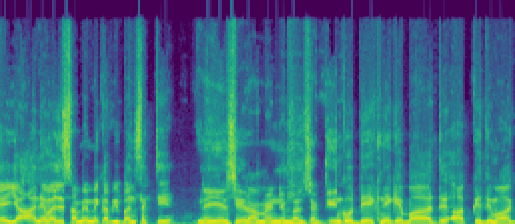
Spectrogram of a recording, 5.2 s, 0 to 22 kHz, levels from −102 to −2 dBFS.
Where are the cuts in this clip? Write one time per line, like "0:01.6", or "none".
0:03.4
